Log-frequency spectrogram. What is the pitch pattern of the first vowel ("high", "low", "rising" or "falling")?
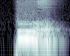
falling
